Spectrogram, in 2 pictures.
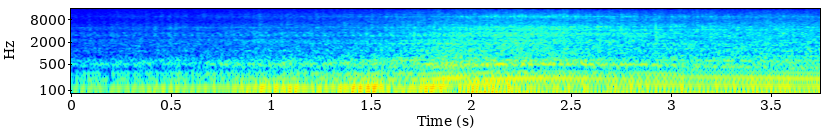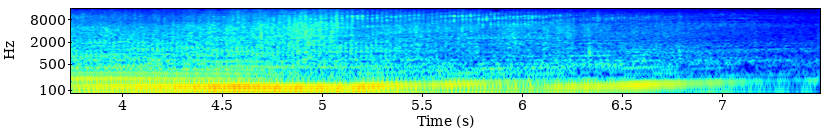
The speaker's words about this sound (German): Er sieht noch, wie der zweite Mann, der Fahrer, zurückkommt, in den Wagen springt, startet und davonbraust.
